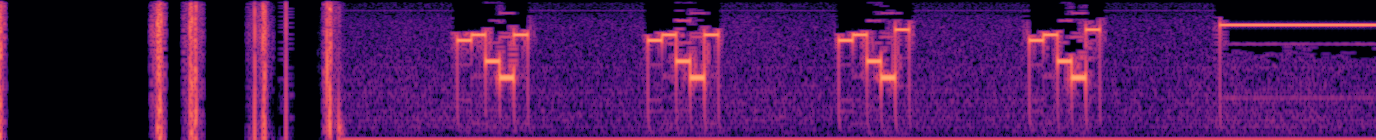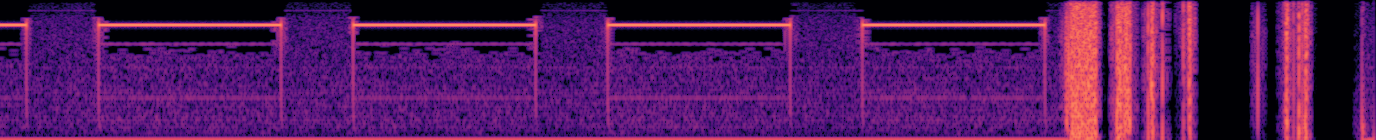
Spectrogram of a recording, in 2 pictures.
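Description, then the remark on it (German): A German emergency radio alerting tone sequence dispatching crews to a traffic accident on the road between Allendorf and Schwarzburg near Fasanerie: four quick warbling electronic beeps, then five evenly spaced sustained dual-pitch tones, framed by short bursts of radio static at the start and end. No voices. “Hier eine Alarmierung.”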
